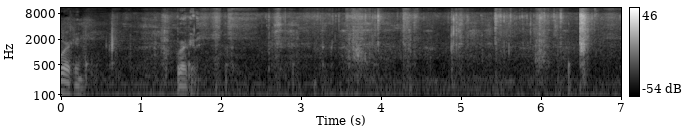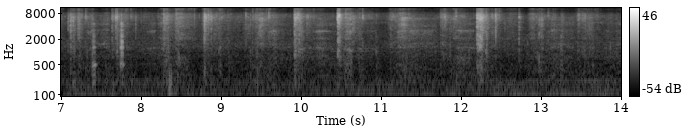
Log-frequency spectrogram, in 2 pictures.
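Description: Footsteps crunch and scuff along a path.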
